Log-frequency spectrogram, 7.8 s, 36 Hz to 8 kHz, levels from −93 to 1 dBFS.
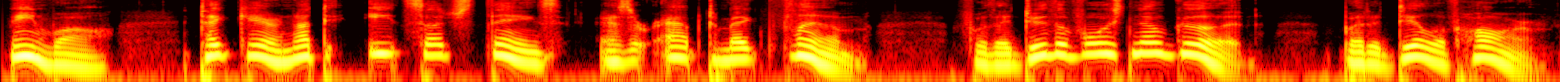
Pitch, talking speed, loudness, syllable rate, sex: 165 Hz, 200 wpm, -18 LUFS, 5.0 syllables/s, male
